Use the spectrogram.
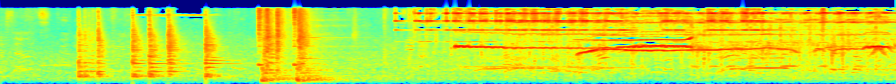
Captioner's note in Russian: аплодисменты, крики и звонки велосипедистов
